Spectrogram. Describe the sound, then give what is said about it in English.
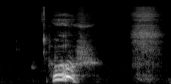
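A single abrupt sneeze with a sharp voiced burst, followed a moment later by a softer breathy exhale or sniff. “Bless you.”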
